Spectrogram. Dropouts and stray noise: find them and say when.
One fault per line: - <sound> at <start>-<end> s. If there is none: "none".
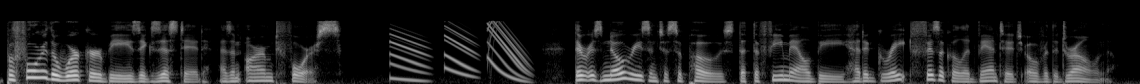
- chirp at 3.9-5.4 s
